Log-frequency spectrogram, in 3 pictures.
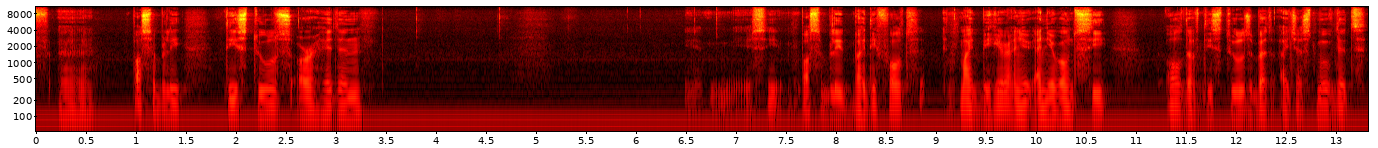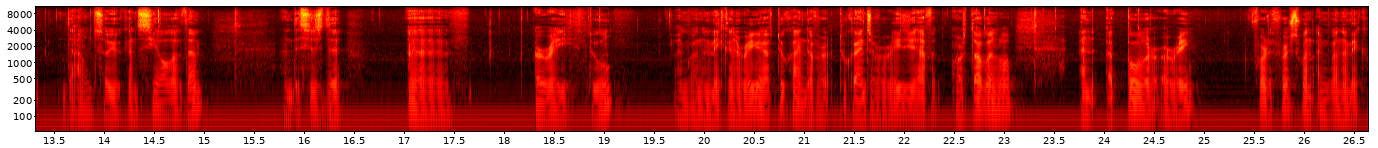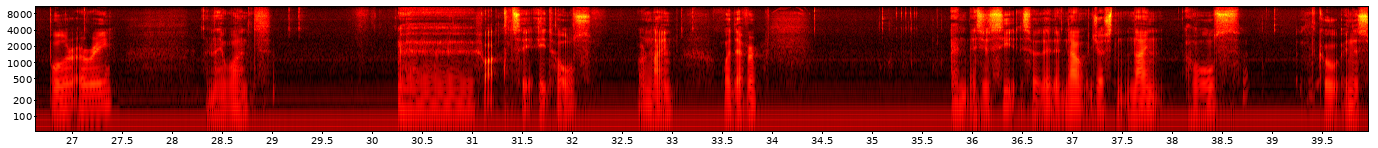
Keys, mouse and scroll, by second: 3.8-4.9 scroll up 1, 6.6-7.0 scroll up 1, 7.2-7.9 scroll up 2, 7.9-9.4 scroll up 1, 12.4-14.2 drag, 18.9 click, 22.8 click, 23.4 click, 24.3 click, 27.2-28.6 drag, 29.2 click, 31.9 shift+Return, 33.2 click, 34.2 click, 34.5 middle click, 35.4-36.0 scroll down 1, 36.3 click, 37.0-39.3 middle drag, 38.4 click.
